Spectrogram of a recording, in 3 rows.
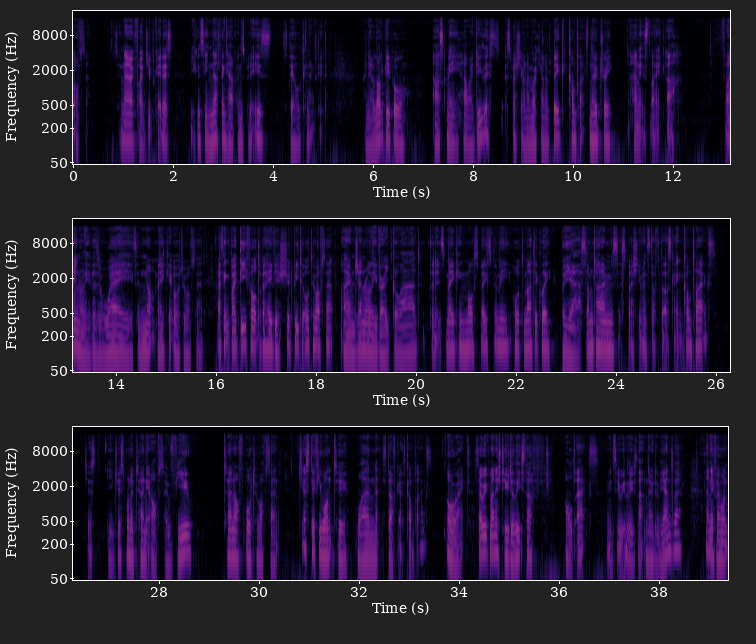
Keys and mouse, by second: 1.1 shift+d, 2.7 g, 5.0 typing, 7.1-7.5 alt+right drag, 8.7 drag, 9.2 g, 10.3 click, 10.4 g, 11.0-11.6 drag, 11.6 g, 12.6 drag, 13.1 g, 14.0-14.3 drag, 14.8 click, 16.8-18.2 drag, 19.0-19.9 drag, 21.3 click, 22.8 middle click, 23.5 ctrl+middle click, 25.1-25.7 drag, 28.2-29.8 drag, 35.5 alt+x, 38.7-39.2 drag.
